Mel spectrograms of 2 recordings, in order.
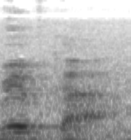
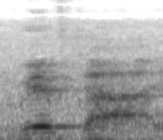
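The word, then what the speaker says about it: רבקה: Now, Rebekah is how they say it in English, but in the Hebrew, we say it with two phonetic sounds, Rivka. Rivka is how we say Rebekah in Hebrew.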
